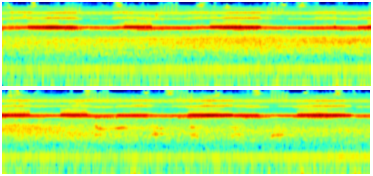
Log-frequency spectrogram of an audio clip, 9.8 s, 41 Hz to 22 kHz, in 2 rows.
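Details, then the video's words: Cricket from a 2021 nature ambience recording, its shrill, even trill swelling and fading in repeated bursts roughly every one to two seconds over a constant faint low hum. "Nature sounds, cricket relax"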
